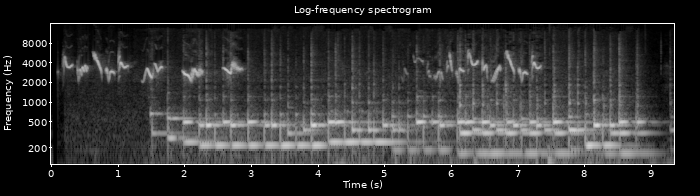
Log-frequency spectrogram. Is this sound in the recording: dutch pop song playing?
yes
